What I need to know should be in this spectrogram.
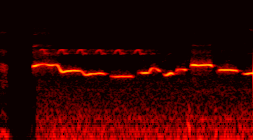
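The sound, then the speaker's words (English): A person whistles a tune alone: clear, bright, wavering melodic notes in a few phrases separated by short breaks. “I don't know if that's copyrighted. That's why I whistled it.”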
